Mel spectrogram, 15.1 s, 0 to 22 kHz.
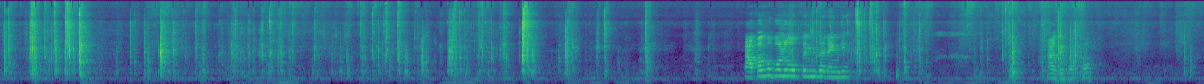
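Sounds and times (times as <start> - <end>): packaging snapping: 0.0 - 8.2
toy packaging clicks and crinkles: 0.0 - 9.0, 9.8 - 13.7.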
